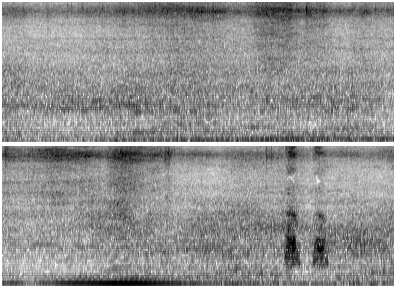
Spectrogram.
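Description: A motorcycle passing close by on the road, its engine swelling and fading, loudest about five seconds in. A dog barks twice near the end.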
